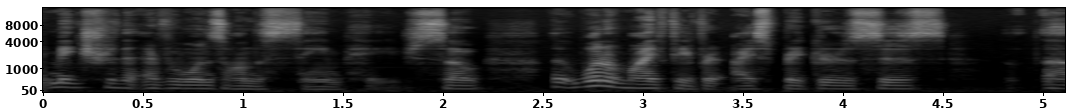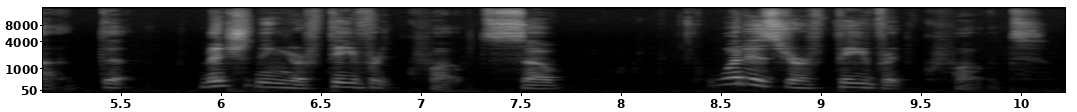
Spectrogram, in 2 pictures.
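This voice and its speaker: A man's voice: medium pitch, dry recording, natural voice. Man playing a pompous, swooping-voiced job interviewer. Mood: officious, explaining. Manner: pompous, fussy, stammering and self-correcting. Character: pompous, bumbling male job interviewer, condescending and muddled. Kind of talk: comedic ASMR roleplay addressed to the listener.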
